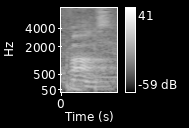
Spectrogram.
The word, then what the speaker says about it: Probst: Probst, I want to say it right, Probst.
